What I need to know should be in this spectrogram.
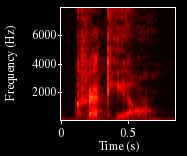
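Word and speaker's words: Crecquillon: just look at that you pronounce it c-r-e-c-q w-i-l-l-o-n cracio okay whatever and this is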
